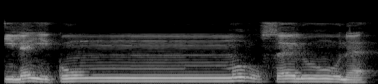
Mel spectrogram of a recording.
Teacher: جب میم ساکن کے بعد میم متحرک آ جائے تو پھر ادغام مع الغنہ ہوگا، یعنی دونوں میم مل کر ایک مشدد میم بن جائے گا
